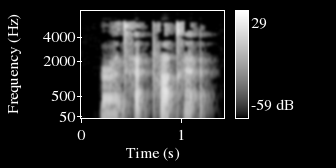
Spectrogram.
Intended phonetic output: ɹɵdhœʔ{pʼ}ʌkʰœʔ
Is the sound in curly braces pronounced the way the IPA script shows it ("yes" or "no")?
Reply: no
